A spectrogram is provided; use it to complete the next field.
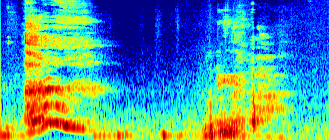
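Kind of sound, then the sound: human body sound, burp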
